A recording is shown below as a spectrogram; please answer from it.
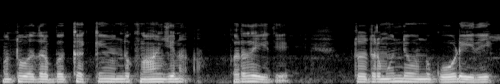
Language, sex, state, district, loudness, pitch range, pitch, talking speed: Kannada, male, Karnataka, Koppal, -14 LUFS, 120-125 Hz, 120 Hz, 155 wpm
